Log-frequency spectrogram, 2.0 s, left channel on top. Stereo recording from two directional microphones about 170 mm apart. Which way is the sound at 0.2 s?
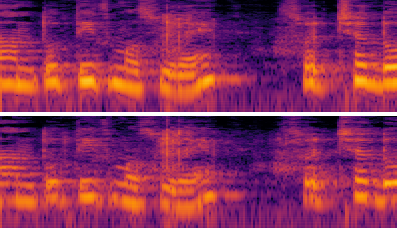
50° left (ahead or behind).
